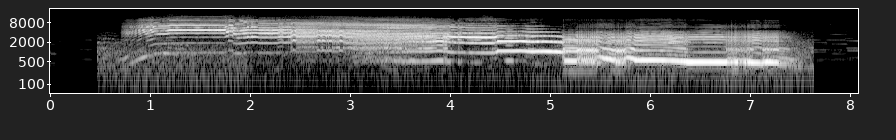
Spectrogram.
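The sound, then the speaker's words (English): A buck deer in the autumn mating season lets out a single long, piercing, mournful cry, high and wavering, lasting about seven seconds with a brief drop and quaver in pitch partway through, heard alone. “Autumn is mating season, and through the woods and forest echoes the eerie cry of the lonely, longing buck.”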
